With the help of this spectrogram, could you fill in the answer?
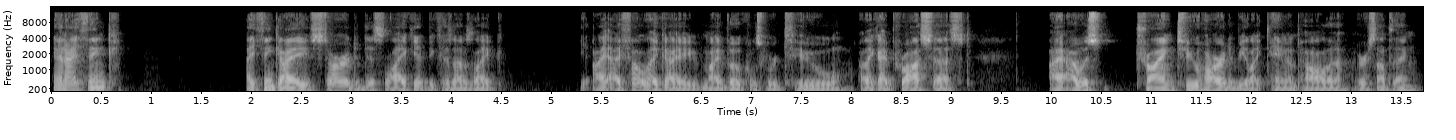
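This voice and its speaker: A man's voice: deep voice, level tone, a little slow. A young man, a musician guest, chatting casually in an interview and rambling with many fillers and restarts.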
